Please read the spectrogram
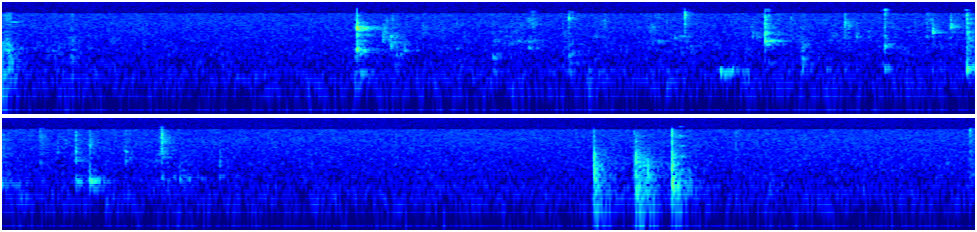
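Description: Ale poured from a glass bottle into a stemmed tulip glass: faint trickling glugs and splashes with small clinks for a few seconds, then a cluster of three knocks near the end as the glass and bottle are set down on the counter.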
